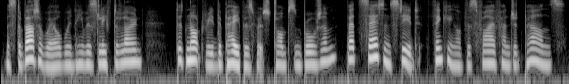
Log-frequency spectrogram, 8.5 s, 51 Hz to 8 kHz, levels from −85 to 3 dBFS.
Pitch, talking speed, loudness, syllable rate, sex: 180 Hz, 175 wpm, -21 LUFS, 4.5 syllables/s, female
